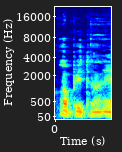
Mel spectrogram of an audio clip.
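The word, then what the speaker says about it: Hôpital: Hospital. Ja. Hospital. In Französisch spricht man keine H.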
